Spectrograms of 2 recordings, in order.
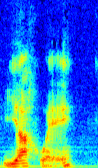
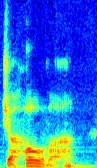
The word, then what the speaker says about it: Yahweh: Now, this is pronounced in Hebrew, Yahweh. Some people have pronounced it Jehovah.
